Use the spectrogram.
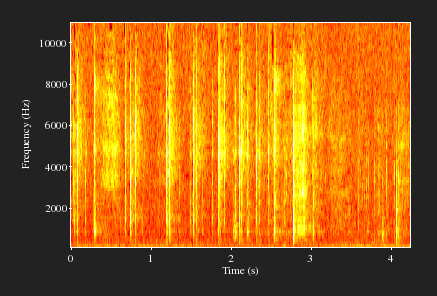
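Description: Long nails and fingertips tap quickly and irregularly on a green and white plastic steam iron with a hollow plastic body and a clear water tank. The taps are short, dry, bright clicks that stop at once, over a steady low hum. One louder tap stands out near the end.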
